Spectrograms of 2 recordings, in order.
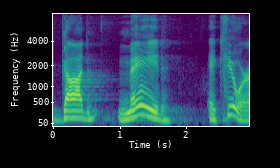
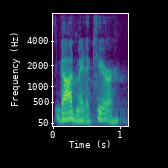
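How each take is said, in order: First: "made" hit hard and held, with a pause after it before "a cure"; stress on made. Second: Said in the usual way. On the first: Shown as a demonstration. Preacher stressing "made" to his congregation. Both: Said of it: "I want to emphasize the word made".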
